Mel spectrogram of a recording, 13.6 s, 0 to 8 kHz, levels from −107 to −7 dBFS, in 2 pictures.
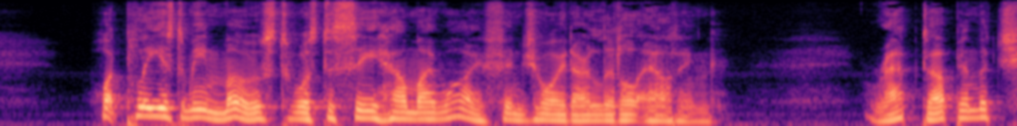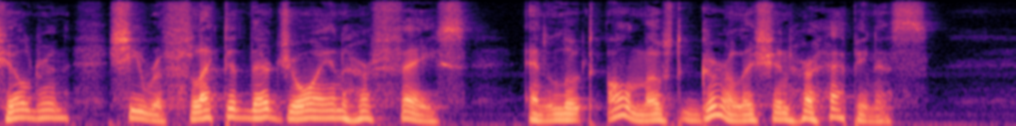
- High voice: No, low, 110 Hz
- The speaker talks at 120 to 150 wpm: Yes, average, 145 wpm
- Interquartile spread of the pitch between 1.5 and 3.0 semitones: No, wide, 5.6 semitones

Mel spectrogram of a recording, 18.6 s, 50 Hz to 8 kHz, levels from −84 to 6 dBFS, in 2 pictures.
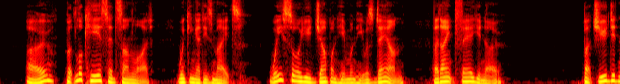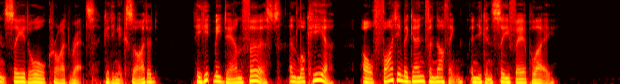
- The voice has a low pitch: Yes, low, 130 Hz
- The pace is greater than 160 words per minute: Yes, average, 175 wpm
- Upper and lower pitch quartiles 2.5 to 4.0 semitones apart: No, average, 5.3 semitones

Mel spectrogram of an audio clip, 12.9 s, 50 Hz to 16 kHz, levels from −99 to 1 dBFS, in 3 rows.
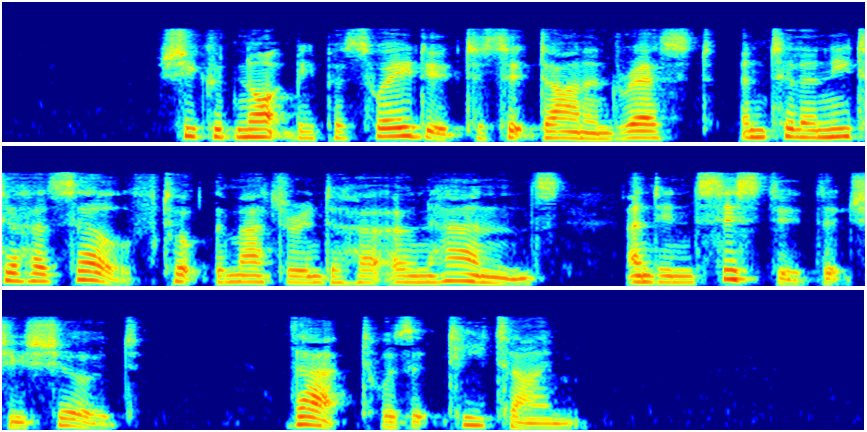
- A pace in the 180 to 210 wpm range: No, average, 140 wpm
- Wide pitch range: No, average, 4.0 semitones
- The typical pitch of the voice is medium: Yes, medium, 175 Hz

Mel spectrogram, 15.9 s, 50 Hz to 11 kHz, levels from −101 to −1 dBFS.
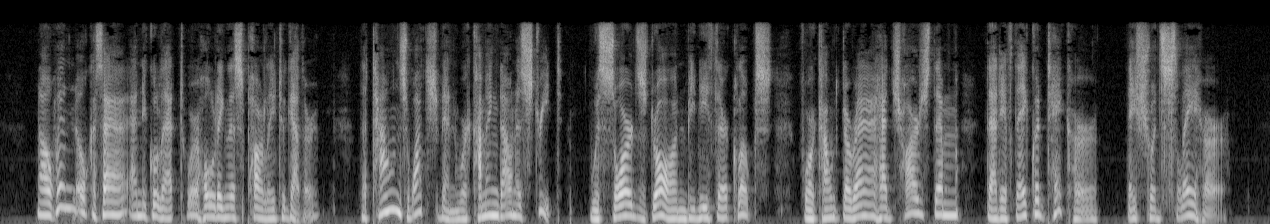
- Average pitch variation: Yes, average, 5.0 semitones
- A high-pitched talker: No, medium, 150 Hz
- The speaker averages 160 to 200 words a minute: No, average, 150 wpm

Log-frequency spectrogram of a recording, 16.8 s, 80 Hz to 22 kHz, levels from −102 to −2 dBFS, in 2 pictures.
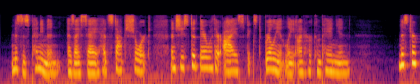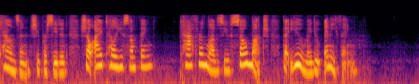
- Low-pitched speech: No, high, 205 Hz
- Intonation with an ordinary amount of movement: No, wide, 6.4 semitones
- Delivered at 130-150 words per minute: Yes, average, 140 wpm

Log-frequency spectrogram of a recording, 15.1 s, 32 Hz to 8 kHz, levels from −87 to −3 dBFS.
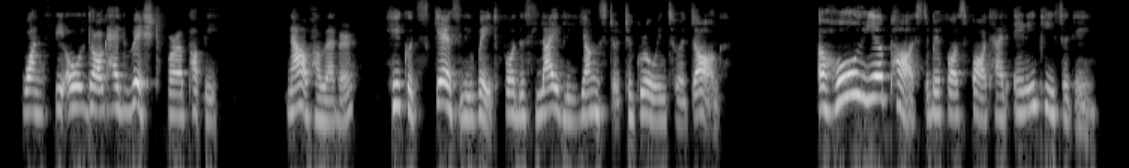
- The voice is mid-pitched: No, high, 205 Hz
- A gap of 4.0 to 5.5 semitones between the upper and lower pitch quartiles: Yes, average, 4.4 semitones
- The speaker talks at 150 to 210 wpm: No, slow, 135 wpm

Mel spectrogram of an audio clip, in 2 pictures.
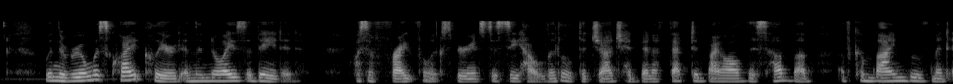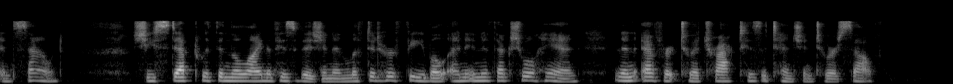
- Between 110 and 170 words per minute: No, average, 180 wpm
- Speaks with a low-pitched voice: No, medium, 155 Hz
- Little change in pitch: No, average, 3.4 semitones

